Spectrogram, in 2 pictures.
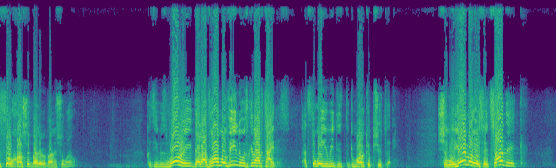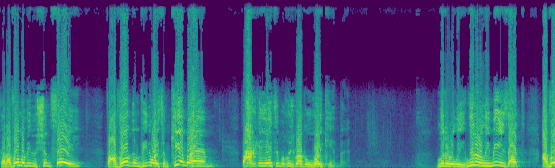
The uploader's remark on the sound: Shiur recorded in Yeshivas Ohr Reuven, Monsey, NY.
